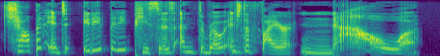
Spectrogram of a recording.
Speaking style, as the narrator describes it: Mackenzie screeched

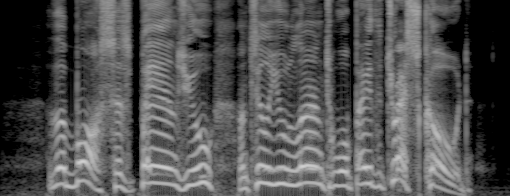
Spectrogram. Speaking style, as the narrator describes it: the bulldog face grunted

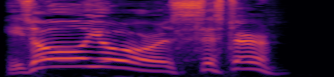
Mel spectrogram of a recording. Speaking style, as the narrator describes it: shouted

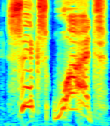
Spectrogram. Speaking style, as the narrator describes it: Sabrina screamed

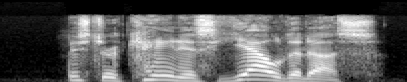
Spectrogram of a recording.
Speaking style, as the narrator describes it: Daphne cried

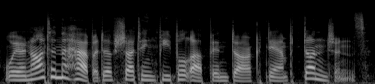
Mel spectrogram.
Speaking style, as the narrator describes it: said Marilla dryly

